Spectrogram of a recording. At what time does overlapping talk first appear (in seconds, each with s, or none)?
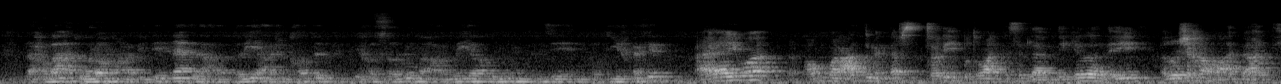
none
